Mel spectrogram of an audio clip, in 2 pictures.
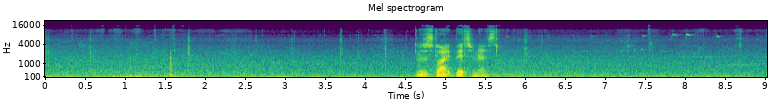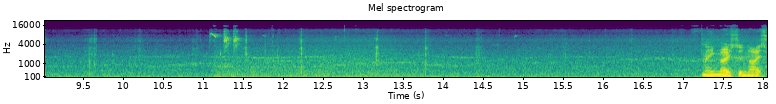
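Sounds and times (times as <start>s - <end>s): chewing mouth clicks: 0.4s - 4.5s, 9.5s - 12.4s, 13.1s - 14.6s
soft bird chirps: 6.6s - 8.8s, 10.9s - 13.3s.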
